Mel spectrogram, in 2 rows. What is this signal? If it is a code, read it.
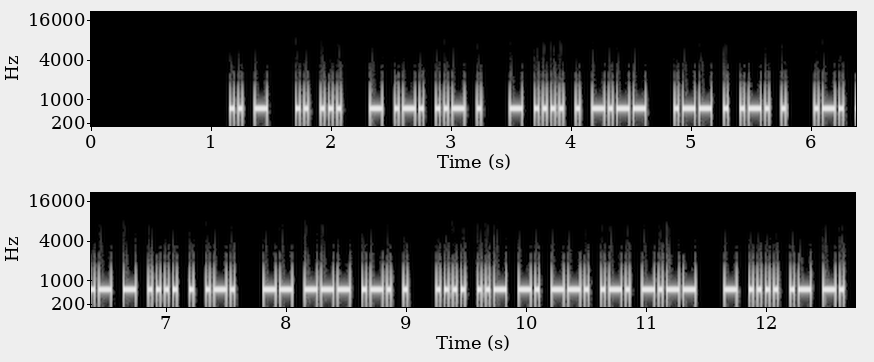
Morse code, heard as a keyed tone, about 34 wpm, 700 Hz. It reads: IT IS TRUE THEY WERE RATHER MORE HUNGRY THAN
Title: Sentences from Top 1400 Words 35wpm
